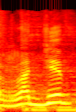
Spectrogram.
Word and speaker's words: Rathgeb: Y también el diputado Jorge Radjev, diputado de RN. ¿Bien pronunciado el Radjev?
